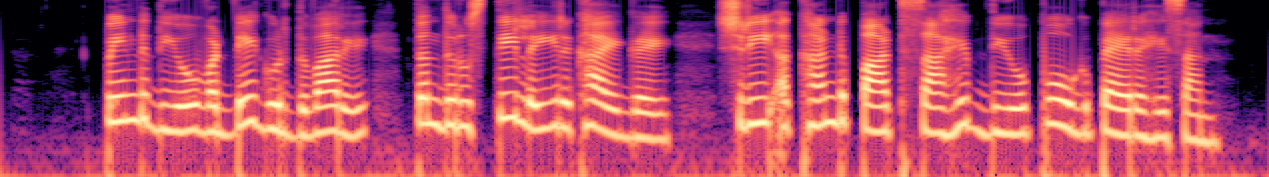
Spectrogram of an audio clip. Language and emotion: Punjabi, neutral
